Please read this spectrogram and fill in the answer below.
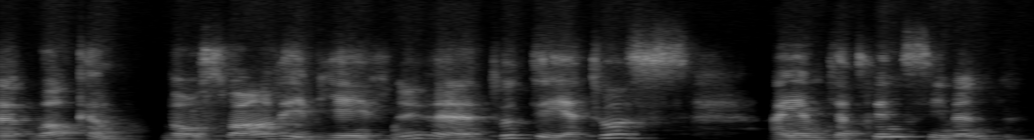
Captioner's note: speaking French: Bonsoir et bienvenue à tous et à toutes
